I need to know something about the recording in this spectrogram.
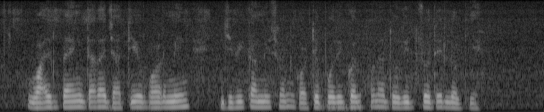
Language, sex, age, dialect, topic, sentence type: Bengali, male, 18-24, Western, banking, statement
